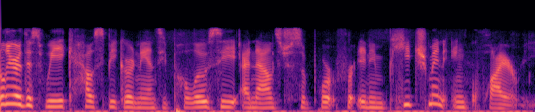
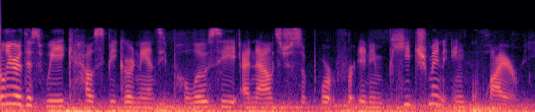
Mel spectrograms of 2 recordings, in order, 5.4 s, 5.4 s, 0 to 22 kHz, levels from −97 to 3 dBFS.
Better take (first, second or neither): first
